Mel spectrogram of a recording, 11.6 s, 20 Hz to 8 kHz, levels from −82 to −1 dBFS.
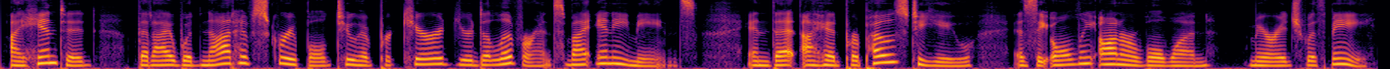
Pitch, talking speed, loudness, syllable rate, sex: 200 Hz, 160 wpm, -17 LUFS, 4.9 syllables/s, female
